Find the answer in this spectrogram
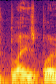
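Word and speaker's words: BlazBlue: Oh, because because he's not pronouncing it as Blaze Blue. Is that the problem? Well, it's called Blas Blue, I thought. That's what it's spelled, but it's meant to be pronounced Blaze cuz Japan.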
